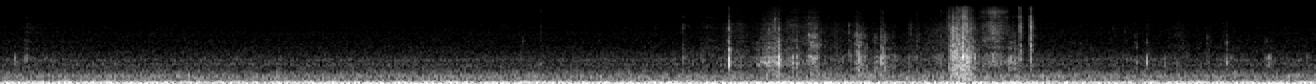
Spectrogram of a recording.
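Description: Steady low hum of a car idling, heard inside the cabin. Around the middle come a handful of short clicks and knocks as cardboard fast-food boxes are handled.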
